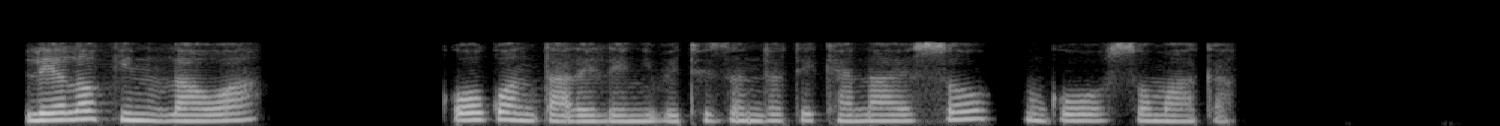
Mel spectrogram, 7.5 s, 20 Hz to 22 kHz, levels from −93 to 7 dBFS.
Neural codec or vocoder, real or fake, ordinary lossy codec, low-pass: codec, 16 kHz, 0.4 kbps, LongCat-Audio-Codec; fake; MP3, 48 kbps; 5.4 kHz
